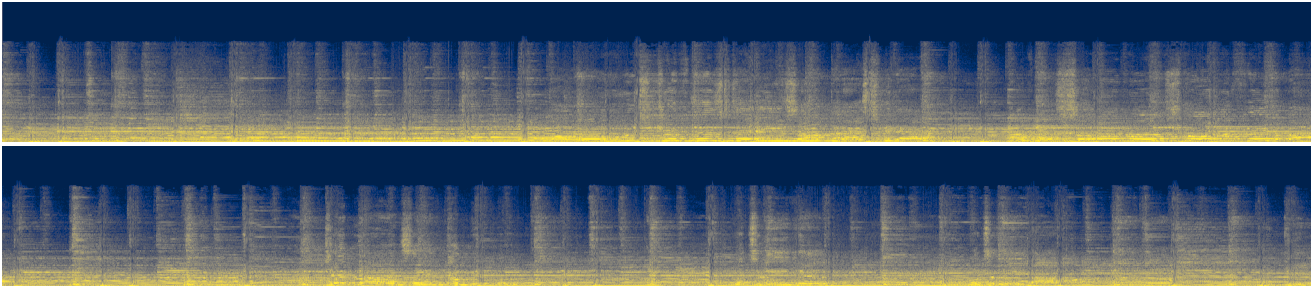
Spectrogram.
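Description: Live rock band (guitars, keyboards, bass and drums) playing a song in a large arena, heard from among the audience, with singing over the band.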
